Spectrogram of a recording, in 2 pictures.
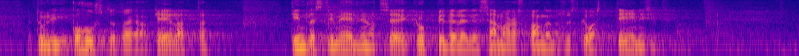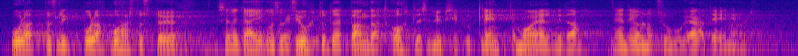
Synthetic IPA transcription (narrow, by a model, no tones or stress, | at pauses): t̪ulʲiko̞ɦust̪ɑd̪̥ɑjɑ̰ke̞ːlɑt̪ˑːɑ | kind̪lɑst̪ime̞ːld̪inud̪̥se̞ːkrupːˑid̪e̞le̞ke̞shæmːɑɾɑst̪̚pɑŋɡ̥ɑnd̪use̞st̪̚kɤvɑst̪i̥t̪e̞ːnisid̪̥ | ulɑt̪ːˑuslikːppuɦɑst̪ust̪ø̞ːse̞lːe̞kæjɡ̥usvɤ̞jsjuht̪ud̪̥ɑe̞t̪̚ːˑpɑŋɡ̥ɑd̪̥ko̞ht̪lesid̪yksikːˑut̪̚klije̞nʲt̪ːˑemo̞e̞lmid̪̥ɑ | ne̞ːd̪̥e̞jo̞lnud̪̥suɡ̥uɡ̥iæɾɑt̪e̞̰ːnḭnṵd̪̥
